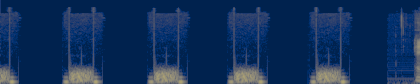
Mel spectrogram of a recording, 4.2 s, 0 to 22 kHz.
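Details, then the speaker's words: Aortic valve sclerosis: regular heartbeat about 70 a minute with a soft rough murmur filling early systole; aortic sclerosis murmur, presented for comparison with an innocent murmur. "listen first to a patient with aortic sclerosis and compare that to an innocent murmur first aortic sclerosis"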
